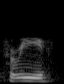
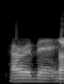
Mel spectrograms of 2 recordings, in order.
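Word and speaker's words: pareve: I only recently figured out what that word meant, so I didn't know whether it was parev, pariv, parave. – I don't know. I say parev because it's spelled that way, but other people, you know, people Yiddish speakers say different things.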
